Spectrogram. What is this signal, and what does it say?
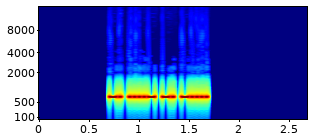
Morse code, heard as a keyed tone, about 50 wpm, 700 Hz. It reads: N4N6
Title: Common Cut Numbers - 4-Digit 50wpm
